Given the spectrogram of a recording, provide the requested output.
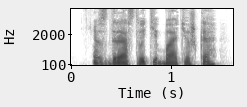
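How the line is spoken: Babbling woman. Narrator (Russian): лепетала женщина

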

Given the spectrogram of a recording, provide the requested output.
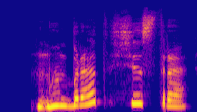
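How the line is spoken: Nervous giggle. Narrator (Russian): нервно хихикнула Шири

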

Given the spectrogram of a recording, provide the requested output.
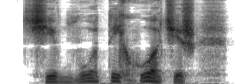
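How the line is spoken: Strangled, forced out. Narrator (Russian): придушенно выдавил на Средин

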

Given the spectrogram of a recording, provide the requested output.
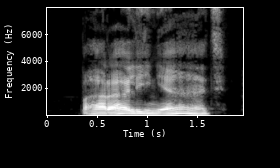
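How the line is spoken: Whisper. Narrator (Russian): шепнул Костя Филимонов

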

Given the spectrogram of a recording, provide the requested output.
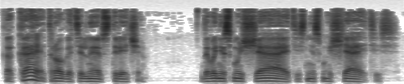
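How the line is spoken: Gentle, affectionate. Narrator (Russian): Шарош ласково произнес

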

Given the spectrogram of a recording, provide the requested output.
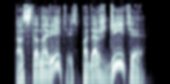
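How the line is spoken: Shout. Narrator (Russian): закричал доктор Грейстил

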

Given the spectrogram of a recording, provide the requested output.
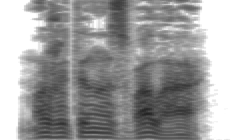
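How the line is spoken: Gruff mutter. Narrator (Russian): буркнул волкодав

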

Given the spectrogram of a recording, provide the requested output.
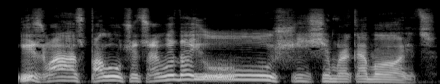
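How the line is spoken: Booming drone. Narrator (Russian): прогудел Слизнард

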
